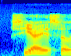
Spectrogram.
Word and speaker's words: CISO: So the CISO is usually how CISO is pronounced.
